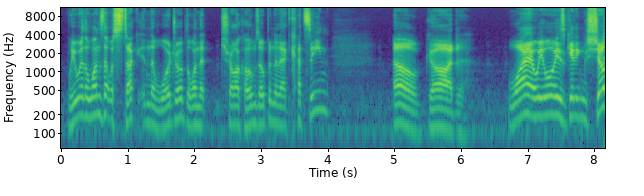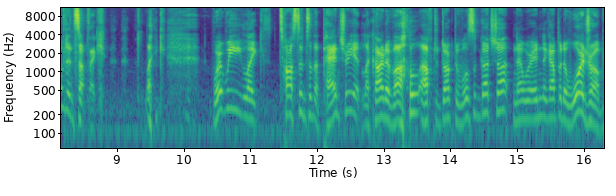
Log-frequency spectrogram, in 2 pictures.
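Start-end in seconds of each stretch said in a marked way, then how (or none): none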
